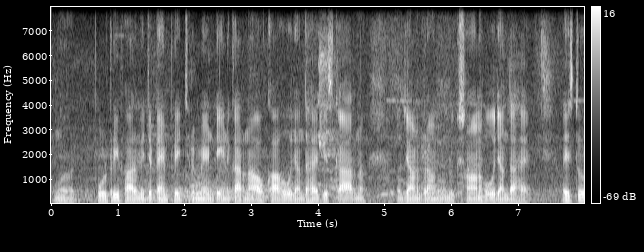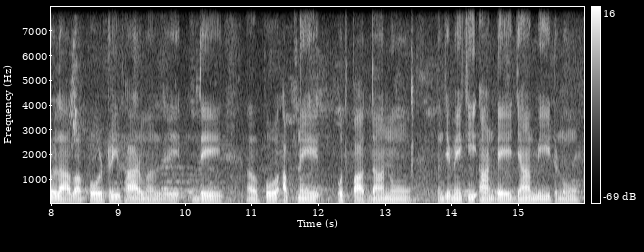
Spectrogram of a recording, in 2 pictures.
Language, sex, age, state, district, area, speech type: Punjabi, male, 18-30, Punjab, Ludhiana, rural, spontaneous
